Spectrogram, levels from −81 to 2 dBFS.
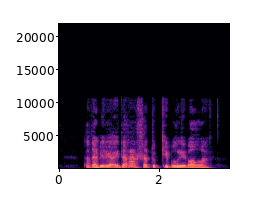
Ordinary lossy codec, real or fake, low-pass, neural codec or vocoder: MP3, 64 kbps; fake; 10.8 kHz; codec, 44.1 kHz, 2.6 kbps, DAC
